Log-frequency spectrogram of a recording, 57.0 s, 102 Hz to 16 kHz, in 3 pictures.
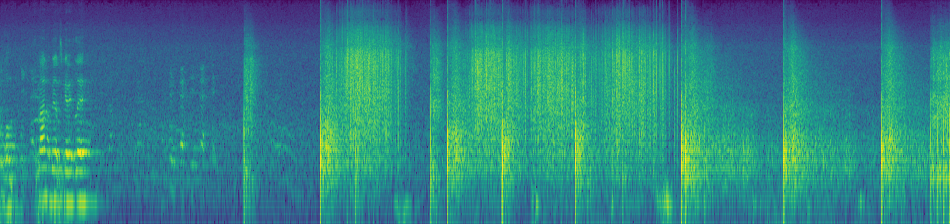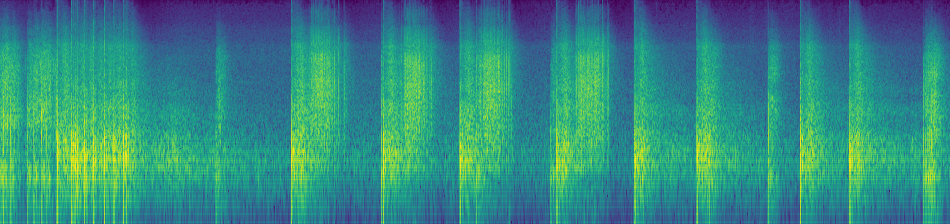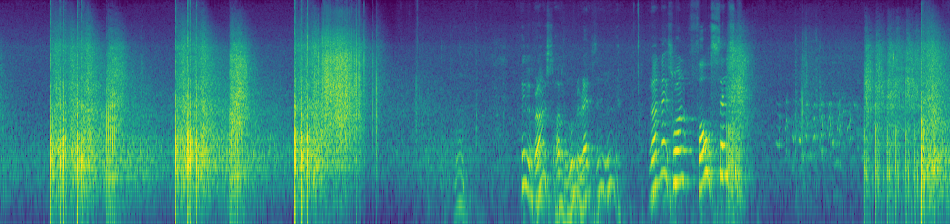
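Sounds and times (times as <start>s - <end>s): crackling fizzing firework tails: 0.0s - 57.0s
firework bangs: 4.8s - 5.3s, 6.4s - 38.3s, 38.9s - 46.8s, 52.4s - 57.0s.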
